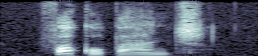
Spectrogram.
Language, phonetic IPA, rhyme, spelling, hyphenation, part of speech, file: Hungarian, [ˈfɒkopaːnt͡ʃ], -aːnt͡ʃ, fakopáncs, fa‧ko‧páncs, noun, Hu-fakopáncs.ogg
- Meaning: woodpecker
